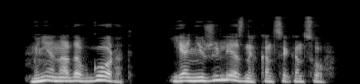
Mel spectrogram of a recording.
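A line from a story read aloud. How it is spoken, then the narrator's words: Angry indignation. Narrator (Russian): зло возмущался он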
